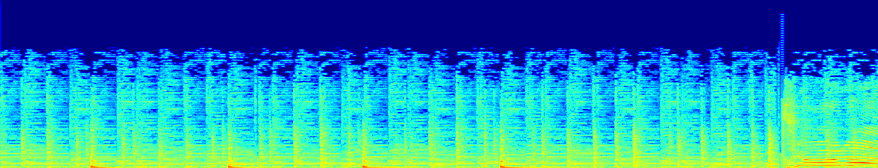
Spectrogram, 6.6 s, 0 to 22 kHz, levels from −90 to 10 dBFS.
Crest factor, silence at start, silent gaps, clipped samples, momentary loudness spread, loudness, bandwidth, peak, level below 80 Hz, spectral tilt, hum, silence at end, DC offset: 18 dB; 0 s; none; under 0.1%; 6 LU; -21 LUFS; 16 kHz; -2 dBFS; -40 dBFS; -4 dB/octave; none; 0 s; under 0.1%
